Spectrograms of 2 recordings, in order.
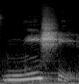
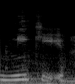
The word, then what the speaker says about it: Nishi: It's Nishi, not Nikki.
